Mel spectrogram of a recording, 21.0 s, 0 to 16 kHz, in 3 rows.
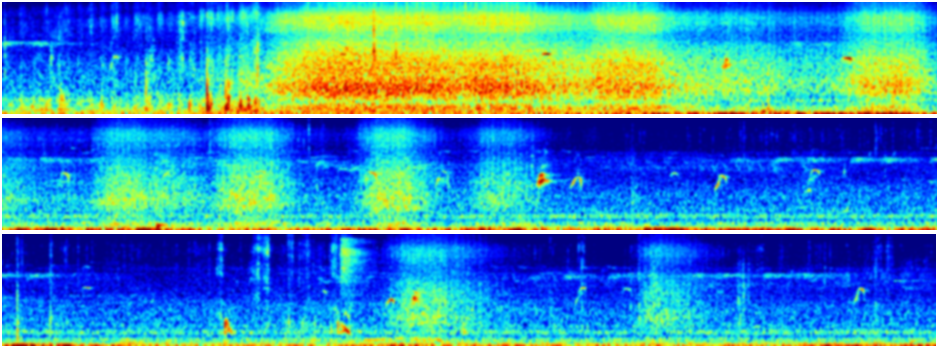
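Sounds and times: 
peacock vibrating its plumage at a zoo: 0:00.2 - 0:11.5, 0:16.4 - 0:20.5.

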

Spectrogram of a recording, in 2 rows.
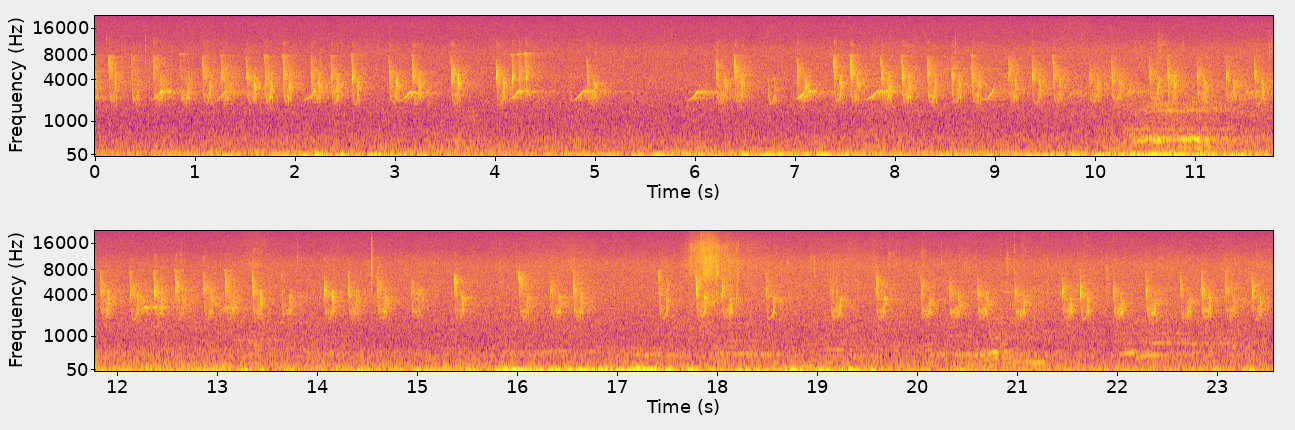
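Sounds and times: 
birds: 0:00.0 - 0:23.5
branches rustling: 0:09.0 - 0:23.5
red deer stags bellowing in a deep valley: 0:09.5 - 0:23.5.

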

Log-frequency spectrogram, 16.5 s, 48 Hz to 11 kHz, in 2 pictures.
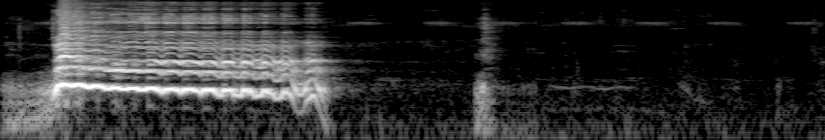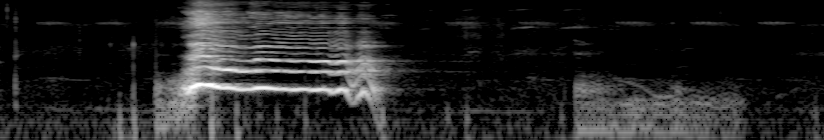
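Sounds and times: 
grey wolf howling in Hortobágy National Park: 0:00.4 - 0:03.4, 0:10.0 - 0:12.3.

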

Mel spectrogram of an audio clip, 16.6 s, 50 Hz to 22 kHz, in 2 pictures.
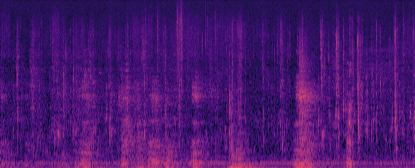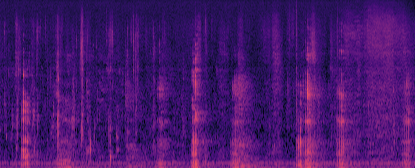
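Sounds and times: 
Mangalica pig grunting at a zoo in Miskolc: 0:00.0 - 0:16.5.

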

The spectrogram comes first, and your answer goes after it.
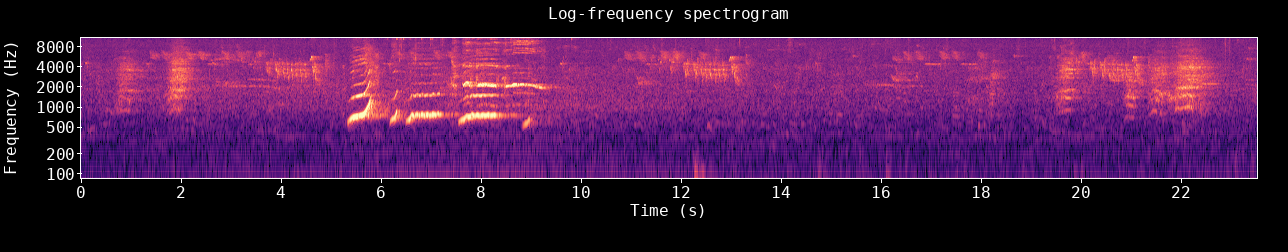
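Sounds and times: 
white-handed gibbon calling at a zoo in Nyiregyhaza: 0:05.3 - 0:09.6.

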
